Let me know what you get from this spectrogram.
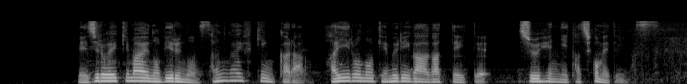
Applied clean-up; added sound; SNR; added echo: neural separator model SepFormer DNS4.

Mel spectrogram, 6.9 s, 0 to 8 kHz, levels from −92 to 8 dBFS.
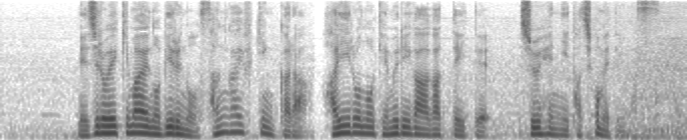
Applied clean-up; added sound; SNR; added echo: none; none; none; none.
